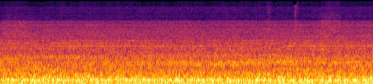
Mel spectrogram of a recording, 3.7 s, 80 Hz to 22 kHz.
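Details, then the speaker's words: JAC diesel pickup after injector repair, new filters and tank cleaning, running a scan-tool-triggered DPF regeneration: steady, even drone held at raised revs with no knocks or misses; revs drop when the procedure finishes. "робить, газує. Поки що нічого немає, але чекаємо. Ось вона закінчила процедуру. Обороти впали, щоб поработало ще 20 секунд, а потім можна буде глушити."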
